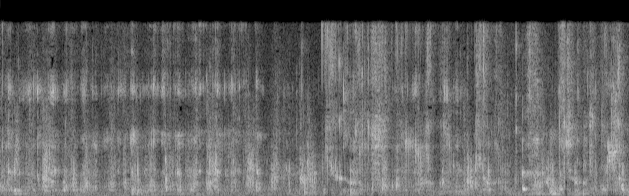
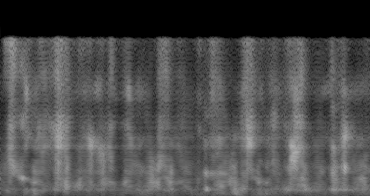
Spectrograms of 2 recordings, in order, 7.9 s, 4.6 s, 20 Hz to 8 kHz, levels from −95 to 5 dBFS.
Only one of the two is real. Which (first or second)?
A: first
